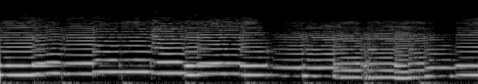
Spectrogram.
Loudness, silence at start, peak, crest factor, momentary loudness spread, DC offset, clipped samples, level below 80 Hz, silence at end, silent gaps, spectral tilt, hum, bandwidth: -24 LUFS; 0 s; -10 dBFS; 14 dB; 7 LU; under 0.1%; under 0.1%; -52 dBFS; 0 s; none; -2.5 dB/octave; none; 13 kHz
